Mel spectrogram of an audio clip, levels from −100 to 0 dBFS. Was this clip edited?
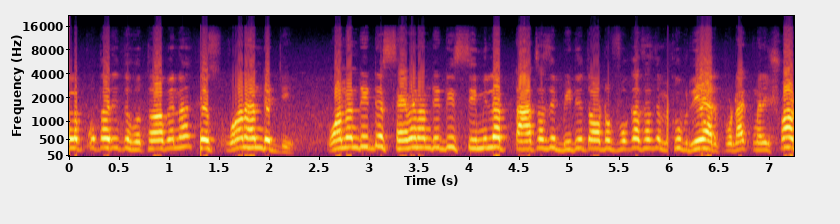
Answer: yes; 2 cuts; at 1.2 s, 6.0 s

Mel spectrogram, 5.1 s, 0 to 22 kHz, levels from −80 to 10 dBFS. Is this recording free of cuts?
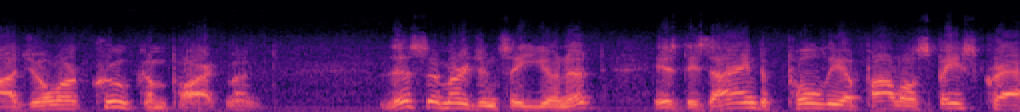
yes; 0 cuts

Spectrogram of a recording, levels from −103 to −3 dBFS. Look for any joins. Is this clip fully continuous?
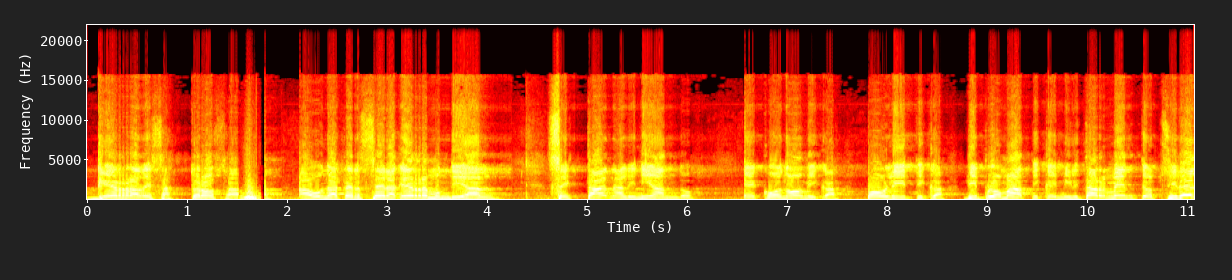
no; 1 cut; at 4.0 s

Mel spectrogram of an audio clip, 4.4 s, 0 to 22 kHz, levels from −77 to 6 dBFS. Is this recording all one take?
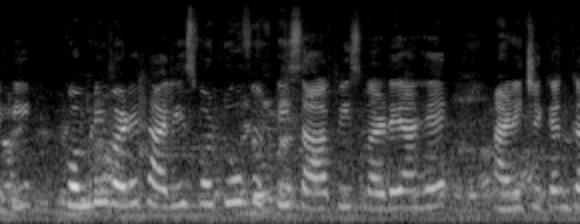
yes; 0 cuts

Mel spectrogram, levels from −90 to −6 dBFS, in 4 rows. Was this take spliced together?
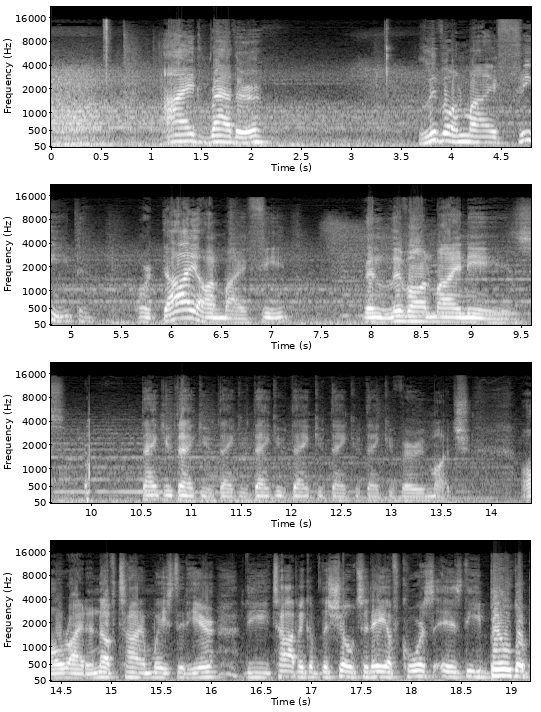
yes; 1 cut; at 13.4 s

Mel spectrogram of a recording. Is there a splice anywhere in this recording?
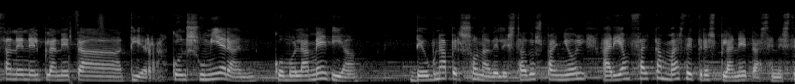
yes; 2 cuts; at 1.6 s, 5.9 s

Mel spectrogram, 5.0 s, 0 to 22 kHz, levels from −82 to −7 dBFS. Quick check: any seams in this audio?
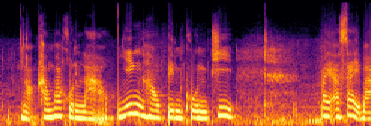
yes; 1 cut; at 1.5 s

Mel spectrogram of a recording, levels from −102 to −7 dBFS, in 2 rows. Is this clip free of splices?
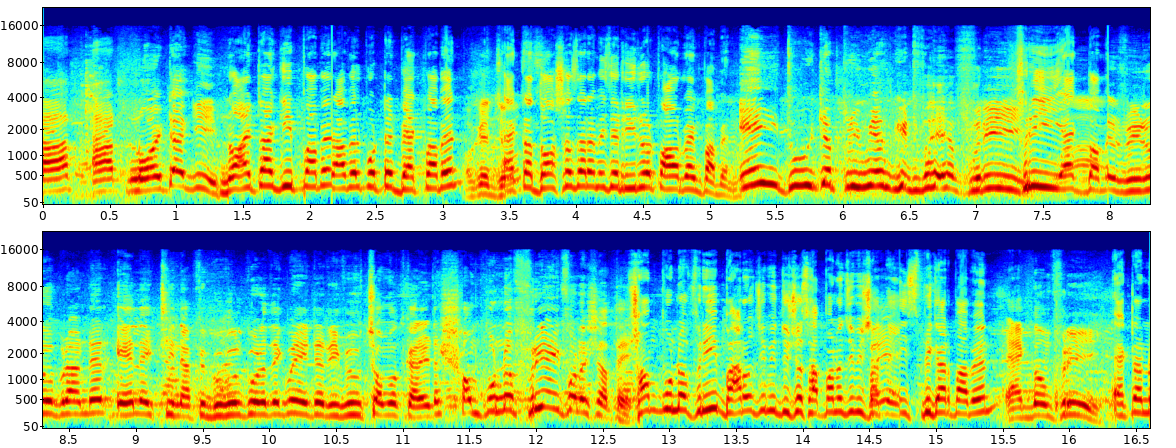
no; 3 cuts; at 2.2 s, 8.0 s, 14.8 s

